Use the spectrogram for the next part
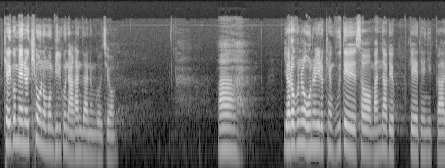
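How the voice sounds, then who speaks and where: A Buddhist nun talks to an audience from a stage, lively and laughing often, dropping her voice to mimic dialects. Her middle-pitched voice rings with long reverb from the live hall. It is warm storytelling rather than a formal sermon. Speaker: Buddhist nun hosting a live public broadcast.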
